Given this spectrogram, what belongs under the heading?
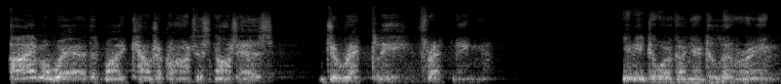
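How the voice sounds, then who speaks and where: An actor playing a menacing, arrogant, world-weary hunter villain in a video game, with a gravelly voice and a deliberate, sardonic delivery. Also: male voice, lowish voice, bright, forceful tone, heavily acted. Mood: condescending. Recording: echoey, long reverb, distant.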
